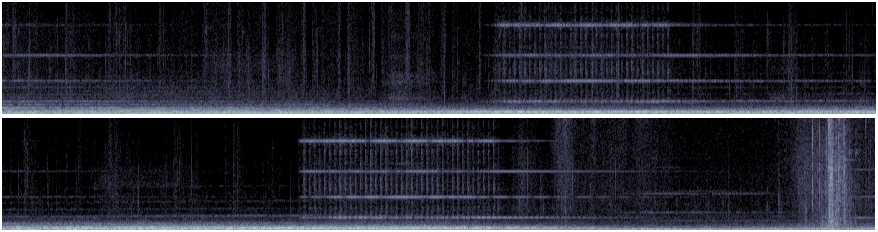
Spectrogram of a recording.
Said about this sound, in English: Payphone was ringing.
